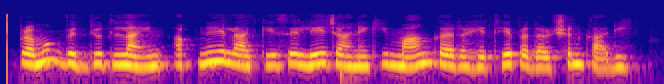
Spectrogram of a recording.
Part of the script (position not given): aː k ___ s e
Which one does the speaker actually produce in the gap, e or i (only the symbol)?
e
